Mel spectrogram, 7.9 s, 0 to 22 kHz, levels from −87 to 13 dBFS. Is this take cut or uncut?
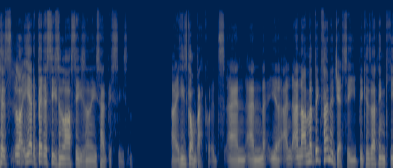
uncut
